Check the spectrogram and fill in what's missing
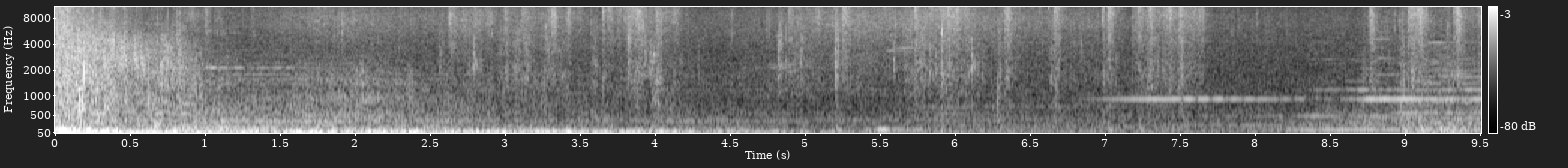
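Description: A Confringo blasting spell explodes in the video game Hogwarts Legacy, a loud booming blast at the start that rolls off into a rumbling decay, followed by scattered footsteps and softer in-game sounds.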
